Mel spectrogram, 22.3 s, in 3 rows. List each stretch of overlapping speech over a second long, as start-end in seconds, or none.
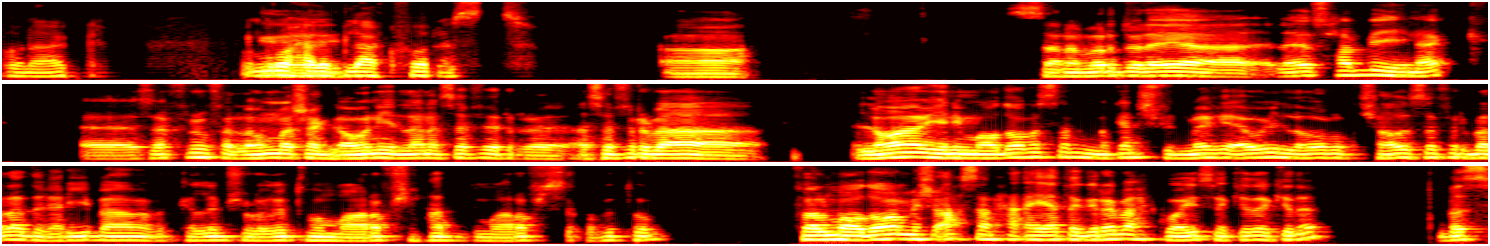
none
